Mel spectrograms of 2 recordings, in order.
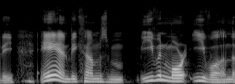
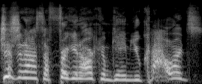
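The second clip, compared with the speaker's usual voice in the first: acted, irate, angry voice pitched very high; 12 semitones higher, 4 dB louder than usual. While reading listener comments, the speaker breaks into a mock-angry Barrett voice. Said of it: "Angry Barrett voice".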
